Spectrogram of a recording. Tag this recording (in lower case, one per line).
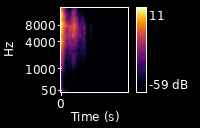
glass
